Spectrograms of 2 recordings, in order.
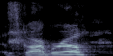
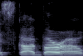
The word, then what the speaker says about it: Scarborough: place i think and i have to laugh at your pronunciation of scarborough what is it scarborough well you guys say scarborough but we say scarborough yeah we do we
